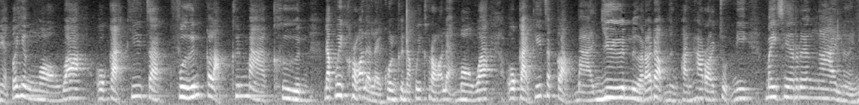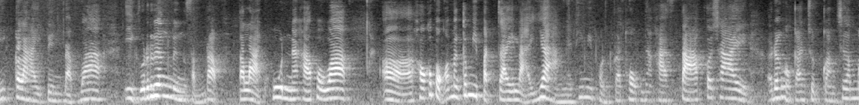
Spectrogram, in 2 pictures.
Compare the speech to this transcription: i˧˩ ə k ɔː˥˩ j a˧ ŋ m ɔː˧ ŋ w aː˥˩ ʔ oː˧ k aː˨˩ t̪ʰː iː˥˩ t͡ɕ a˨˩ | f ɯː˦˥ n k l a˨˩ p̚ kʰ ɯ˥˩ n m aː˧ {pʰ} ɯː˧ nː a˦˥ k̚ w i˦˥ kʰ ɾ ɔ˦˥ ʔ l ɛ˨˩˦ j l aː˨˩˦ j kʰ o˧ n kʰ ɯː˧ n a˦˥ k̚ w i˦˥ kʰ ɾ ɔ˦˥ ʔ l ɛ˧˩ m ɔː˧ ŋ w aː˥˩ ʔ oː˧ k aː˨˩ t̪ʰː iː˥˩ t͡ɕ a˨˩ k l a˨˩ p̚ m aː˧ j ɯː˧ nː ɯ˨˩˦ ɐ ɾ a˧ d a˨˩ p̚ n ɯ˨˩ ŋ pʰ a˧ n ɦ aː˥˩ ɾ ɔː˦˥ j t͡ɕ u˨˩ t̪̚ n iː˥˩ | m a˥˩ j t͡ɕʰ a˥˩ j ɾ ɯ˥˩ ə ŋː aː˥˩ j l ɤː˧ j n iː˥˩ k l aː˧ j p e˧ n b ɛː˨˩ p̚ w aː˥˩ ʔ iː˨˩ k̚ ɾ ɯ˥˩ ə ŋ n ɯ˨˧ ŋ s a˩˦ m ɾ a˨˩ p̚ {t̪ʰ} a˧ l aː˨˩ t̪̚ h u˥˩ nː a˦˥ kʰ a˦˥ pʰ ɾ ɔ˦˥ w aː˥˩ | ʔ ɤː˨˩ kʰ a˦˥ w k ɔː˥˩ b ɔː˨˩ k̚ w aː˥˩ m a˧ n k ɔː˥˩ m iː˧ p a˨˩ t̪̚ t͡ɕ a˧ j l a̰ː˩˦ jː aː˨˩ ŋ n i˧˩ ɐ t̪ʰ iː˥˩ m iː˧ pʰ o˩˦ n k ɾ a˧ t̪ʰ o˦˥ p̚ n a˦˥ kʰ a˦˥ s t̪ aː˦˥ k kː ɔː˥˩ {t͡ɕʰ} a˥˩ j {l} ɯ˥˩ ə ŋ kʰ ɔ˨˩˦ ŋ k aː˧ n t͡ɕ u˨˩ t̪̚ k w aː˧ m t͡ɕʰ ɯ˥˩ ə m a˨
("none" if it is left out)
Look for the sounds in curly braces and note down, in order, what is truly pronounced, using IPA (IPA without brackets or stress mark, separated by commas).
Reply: kʰ, t̪, t͡ɕʰ, ɾ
